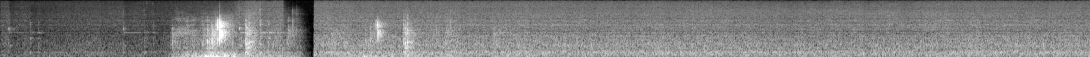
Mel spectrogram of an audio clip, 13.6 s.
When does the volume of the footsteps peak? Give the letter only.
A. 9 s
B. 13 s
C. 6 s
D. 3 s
D.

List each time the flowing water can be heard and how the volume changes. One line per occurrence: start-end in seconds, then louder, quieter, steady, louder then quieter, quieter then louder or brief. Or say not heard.
0.0-13.5 louder.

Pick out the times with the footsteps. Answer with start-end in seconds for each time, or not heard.
2.3-6.5.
